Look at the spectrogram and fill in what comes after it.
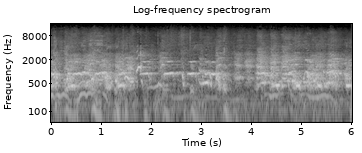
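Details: Young Kishu dogs during boar-hunting training in Japan, 7 November 2010, with other local hunting dogs: a dense chorus of overlapping barks, yelps and whines, constant and excited, with no pauses.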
